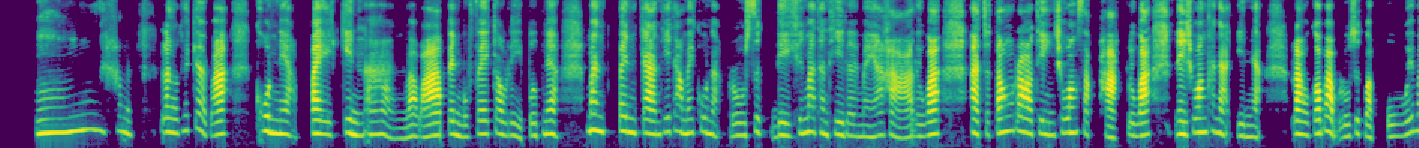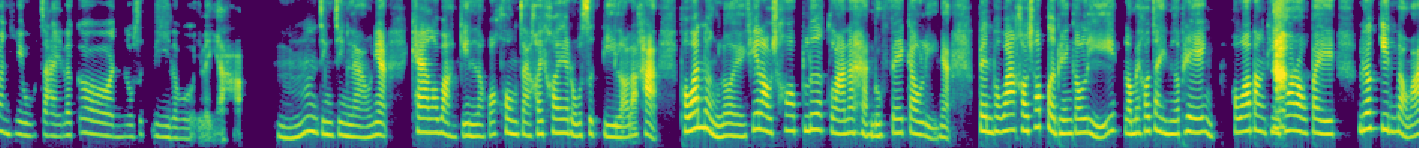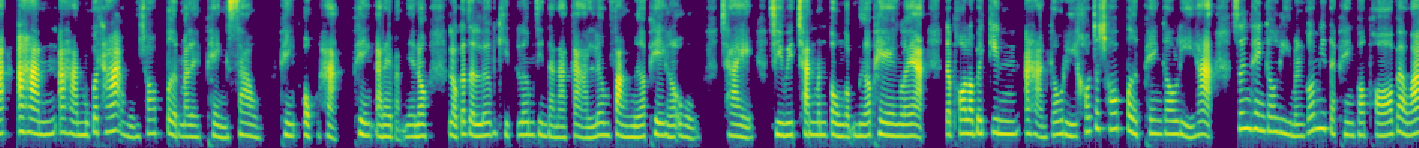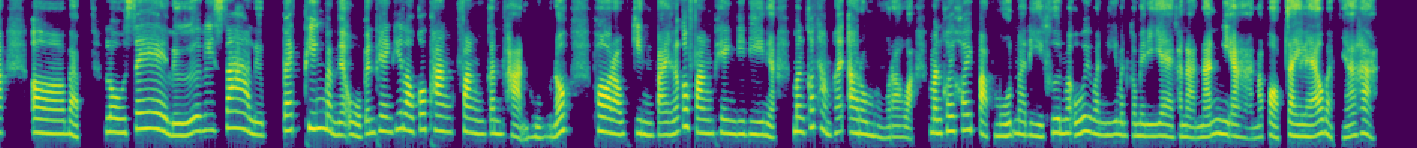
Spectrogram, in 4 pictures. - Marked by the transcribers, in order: in English: "heal"; chuckle
- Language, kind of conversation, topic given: Thai, podcast, ในช่วงเวลาที่ย่ำแย่ คุณมีวิธีปลอบใจตัวเองอย่างไร?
